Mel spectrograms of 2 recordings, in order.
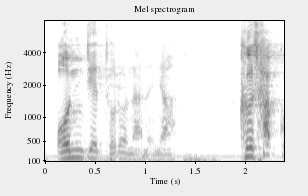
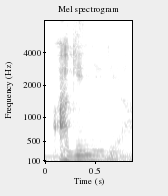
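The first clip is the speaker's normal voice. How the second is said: whisper; 7 semitones lower, 11 dB quieter than usual. Real, not acted. Rhetorical answer dropped to whisper.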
